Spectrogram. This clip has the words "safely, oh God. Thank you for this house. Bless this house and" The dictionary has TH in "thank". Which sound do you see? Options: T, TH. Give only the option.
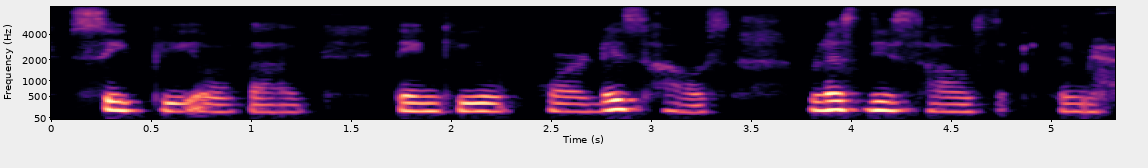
T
